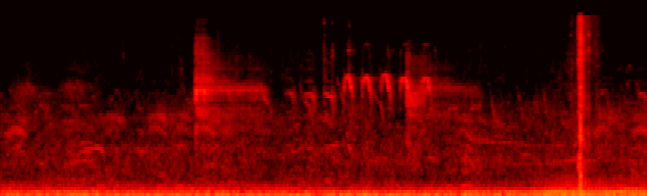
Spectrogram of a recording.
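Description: Birds calling: a harsh, raspy call about two and a half seconds in, then a quick run of about six high chirps near the middle, over a steady low rumble. A single sharp click comes near the end.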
